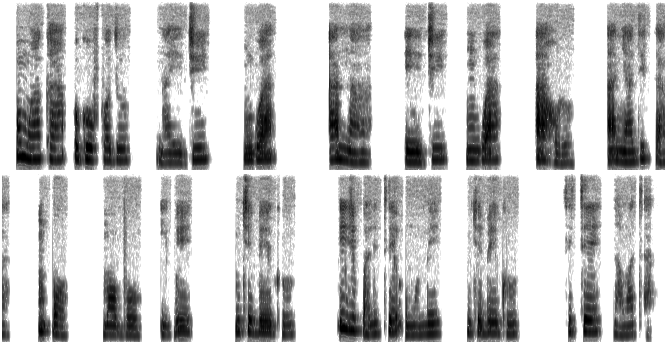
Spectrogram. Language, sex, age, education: Igbo, female, 15-29, tertiary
